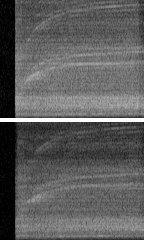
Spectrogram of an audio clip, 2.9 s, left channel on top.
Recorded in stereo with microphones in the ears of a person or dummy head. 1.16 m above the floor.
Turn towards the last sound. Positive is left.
turn(degrees=70)  # may be behind; listen again after turning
